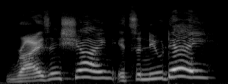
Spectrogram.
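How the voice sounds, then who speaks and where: A peppy roommate who loves mornings, as acted out by a streamer, pitched well up high. The delivery is cheery and singsong, with long stretched words and big swoops. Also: very animated, slow pace, heavily acted. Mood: singsong cheer.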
